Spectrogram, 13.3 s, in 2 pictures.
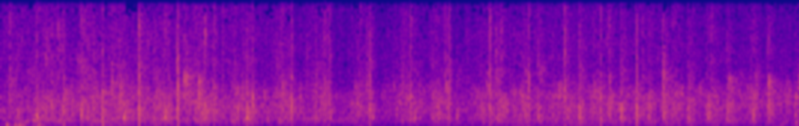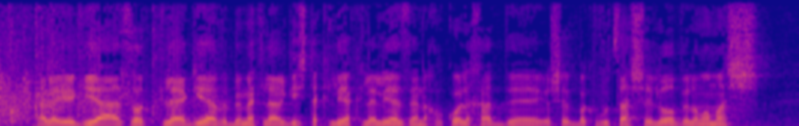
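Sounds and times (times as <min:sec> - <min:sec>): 
audience applause: 0:00.0 - 0:08.6
speech: 0:07.0 - 0:13.1.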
